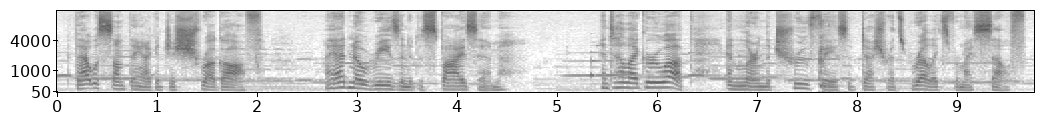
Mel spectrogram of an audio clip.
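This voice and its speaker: Brief: a candid, deep-voiced female sellsword who speaks plainly. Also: animated, normal speed, music in the background. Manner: frank, wry, matter-of-fact. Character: tough young female mercenary, blunt and candid. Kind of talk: video game cutscene dialogue.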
